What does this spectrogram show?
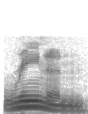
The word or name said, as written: renin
